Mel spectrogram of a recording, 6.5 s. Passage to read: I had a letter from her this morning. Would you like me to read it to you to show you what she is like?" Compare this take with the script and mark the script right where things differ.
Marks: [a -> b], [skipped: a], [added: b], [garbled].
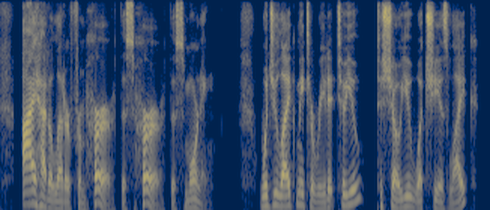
I had a letter from her this [added: her this] morning. Would you like me to read it to you to show you what she is like?"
